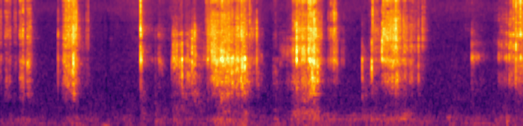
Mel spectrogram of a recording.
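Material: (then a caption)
Salt crystals. Clear coarse bath salt grains on a white plastic cutting board are stirred and scraped with the tip and then the side of a wooden skewer. Bright, gritty scratching and crackling come in uneven bursts, with short, quieter gaps between the strokes.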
